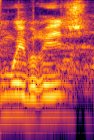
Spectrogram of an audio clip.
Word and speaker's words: Muybridge: Ce livre où tu racontes la vie mouvementée d'Edouard, j'arrive pas à prononcer, Muybridge. Ah oui, en français on dit Muybridge, les Anglais le prononcent différemment.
